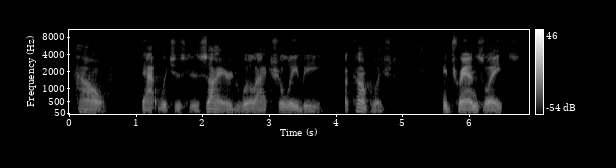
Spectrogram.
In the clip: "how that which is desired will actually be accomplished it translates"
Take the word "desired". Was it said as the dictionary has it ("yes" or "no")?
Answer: yes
